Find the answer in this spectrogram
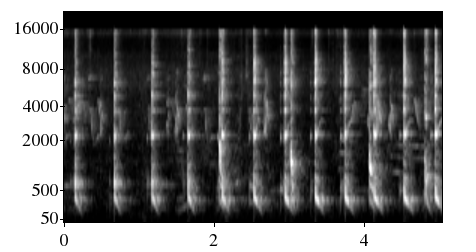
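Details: Watercock in Sylhet giving a steady series of deep, hollow, gulping notes, about two and a half per second, each with a sharp knocking start.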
